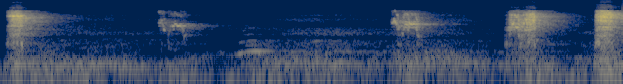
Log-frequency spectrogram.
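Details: Pet budgerigars on a winter morning as they start their daily activities, feeding and warming up: sharp, bright chirps in five short bursts over about three seconds, with near silence between them.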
